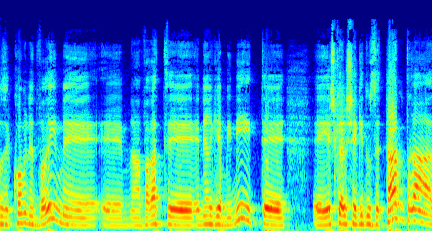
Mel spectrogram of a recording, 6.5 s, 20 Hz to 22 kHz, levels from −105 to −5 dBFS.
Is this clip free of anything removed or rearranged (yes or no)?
yes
